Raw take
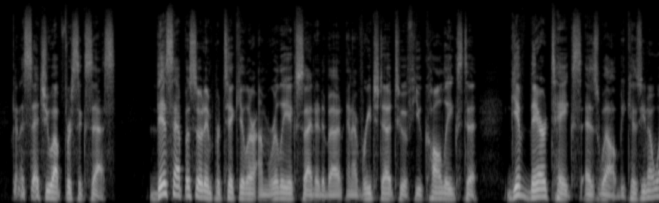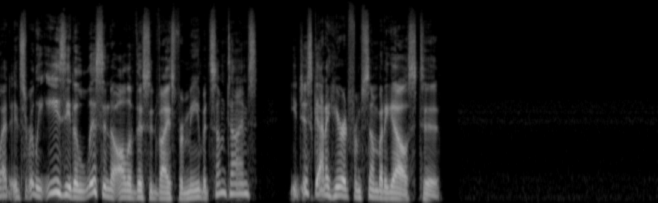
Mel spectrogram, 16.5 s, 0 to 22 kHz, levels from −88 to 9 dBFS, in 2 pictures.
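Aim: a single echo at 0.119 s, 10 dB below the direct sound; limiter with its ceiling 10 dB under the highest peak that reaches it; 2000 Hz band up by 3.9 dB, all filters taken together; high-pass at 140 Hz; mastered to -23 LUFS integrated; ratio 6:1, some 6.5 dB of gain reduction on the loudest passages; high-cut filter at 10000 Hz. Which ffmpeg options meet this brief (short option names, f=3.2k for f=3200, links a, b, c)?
-af "highpass=140,lowpass=10k,equalizer=f=2k:t=o:g=5,acompressor=threshold=-24dB:ratio=6,alimiter=limit=-23dB:level=0:latency=1,aecho=1:1:119:0.316,volume=11dB"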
